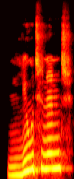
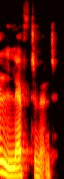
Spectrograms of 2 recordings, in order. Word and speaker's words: lieutenant: When you talk about left tenant when you pronounce F also then that's the pronunciations attributed to UK and India and when it comes to American pronunciation that's lieutenant as well. All right. So leftenant is UK and Indian pronunciations and lieutenant is the American pronunciation.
